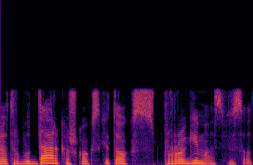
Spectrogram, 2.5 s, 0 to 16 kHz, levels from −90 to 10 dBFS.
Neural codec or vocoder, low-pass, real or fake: none; 7.2 kHz; real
